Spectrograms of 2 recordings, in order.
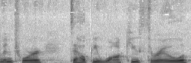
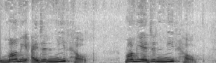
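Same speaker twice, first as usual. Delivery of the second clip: put-on very high, loud, proud, surprised little kid voice; 11 semitones higher, 7 dB louder than usual. Retelling what her child says after succeeding alone: imitating a proud, surprised child. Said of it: "with this proud, surprised look on her face and say".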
